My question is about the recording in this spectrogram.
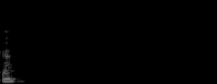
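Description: A single faint computer mouse click a little under a second in, against near silence.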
